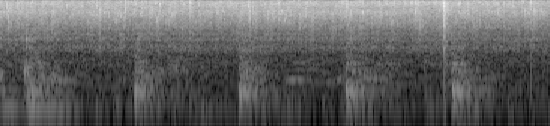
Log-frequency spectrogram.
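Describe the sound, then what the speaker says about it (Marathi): Tempering of chili powder, turmeric and salt sizzles as it is sautéed in a pan for a moong dal dish with green chilies, onion, coriander and tomatoes, with a steady frying hiss and soft rhythmic stirring scrapes, no talk. "आता छान असं परतून घ्यायचं छान असं तडका दिला परतला"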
